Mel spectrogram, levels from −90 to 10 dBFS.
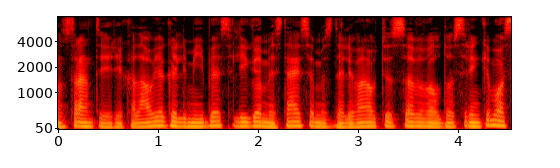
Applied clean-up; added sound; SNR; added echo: none; none; none; none.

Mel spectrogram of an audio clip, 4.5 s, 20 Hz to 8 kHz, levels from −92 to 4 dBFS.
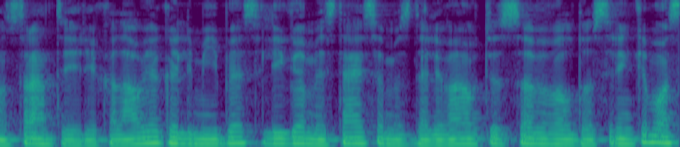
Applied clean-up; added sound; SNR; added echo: none; none; none; reverberation time 0.2 s.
